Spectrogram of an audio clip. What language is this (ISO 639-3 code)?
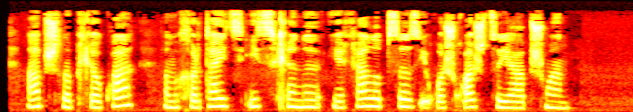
abk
